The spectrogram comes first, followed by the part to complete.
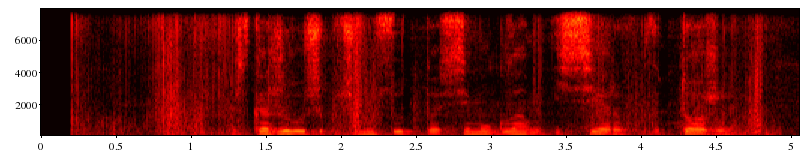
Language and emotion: Russian, angry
